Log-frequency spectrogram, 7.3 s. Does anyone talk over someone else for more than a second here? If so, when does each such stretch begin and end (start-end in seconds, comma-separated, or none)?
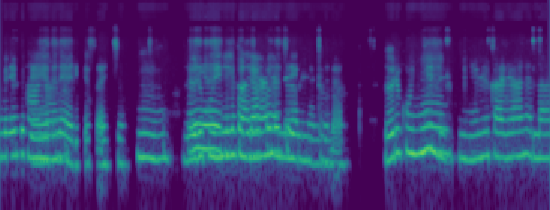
2.5-4.5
